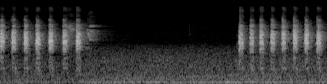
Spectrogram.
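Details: Collared kingfisher used as training material for competition songbirds: quick repeated harsh high notes, a pause of over a second, then another rapid burst of the same notes.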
